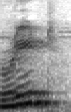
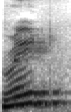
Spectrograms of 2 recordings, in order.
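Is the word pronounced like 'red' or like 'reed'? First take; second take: reed; reed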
